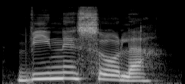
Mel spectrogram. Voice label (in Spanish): "vine solo", Spanish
